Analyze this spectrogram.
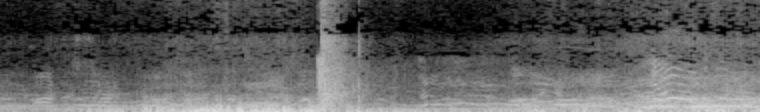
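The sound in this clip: A single sharp gunshot cracks out once amid a noisy protest crowd, just after tear gas was fired, standing briefly above a steady murmur of voices and commotion.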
